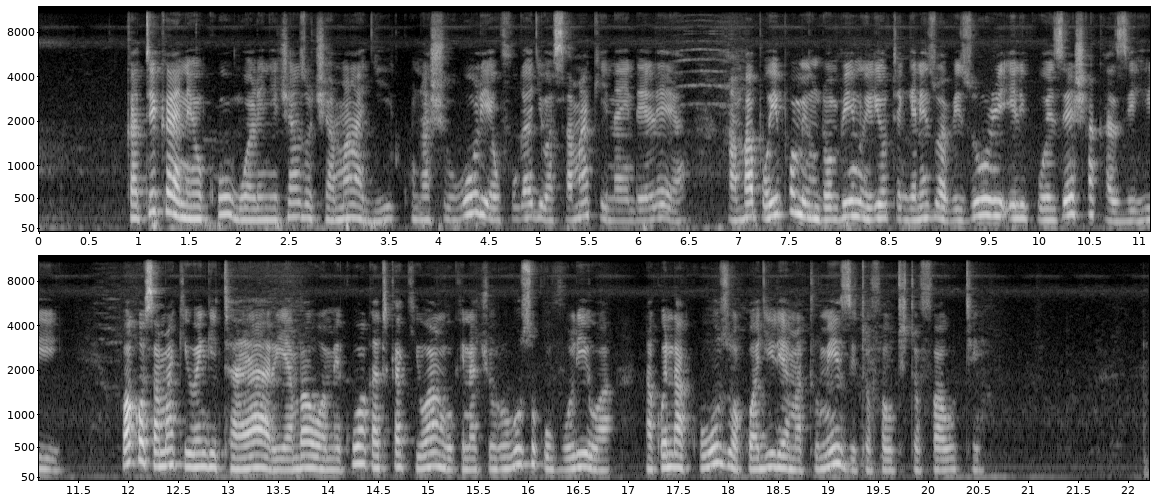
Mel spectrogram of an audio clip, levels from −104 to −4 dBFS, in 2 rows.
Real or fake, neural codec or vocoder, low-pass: real; none; 10.8 kHz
